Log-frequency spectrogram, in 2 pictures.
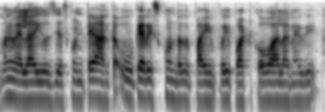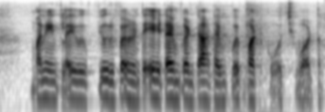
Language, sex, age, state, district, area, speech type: Telugu, female, 30-45, Telangana, Hyderabad, urban, spontaneous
